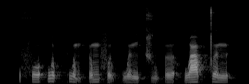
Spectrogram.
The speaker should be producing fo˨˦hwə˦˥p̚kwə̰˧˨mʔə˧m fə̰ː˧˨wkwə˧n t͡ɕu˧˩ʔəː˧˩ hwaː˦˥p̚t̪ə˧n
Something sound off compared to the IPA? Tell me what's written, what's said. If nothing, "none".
none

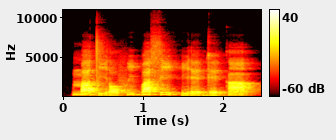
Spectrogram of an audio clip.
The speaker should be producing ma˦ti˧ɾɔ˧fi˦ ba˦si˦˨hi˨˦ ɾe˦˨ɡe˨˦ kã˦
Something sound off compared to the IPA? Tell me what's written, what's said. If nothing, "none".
none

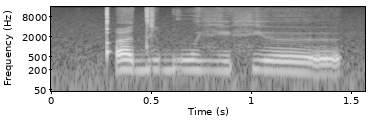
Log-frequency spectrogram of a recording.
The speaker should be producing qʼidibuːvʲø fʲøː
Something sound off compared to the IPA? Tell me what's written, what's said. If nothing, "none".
none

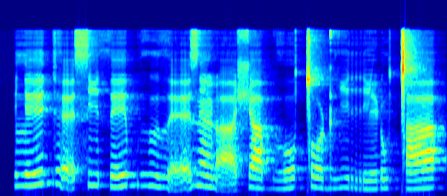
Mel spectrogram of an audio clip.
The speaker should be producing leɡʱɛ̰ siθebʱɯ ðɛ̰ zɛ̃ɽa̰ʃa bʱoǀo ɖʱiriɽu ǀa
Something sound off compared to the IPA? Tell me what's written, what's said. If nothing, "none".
none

